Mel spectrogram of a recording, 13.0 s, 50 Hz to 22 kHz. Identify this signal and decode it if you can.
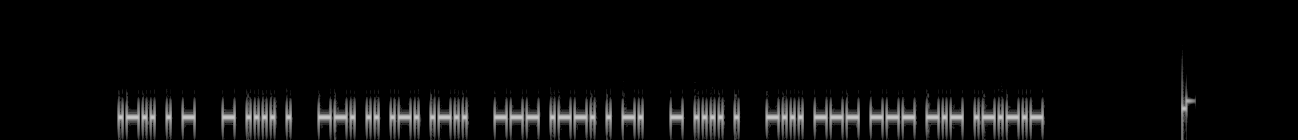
Morse code, heard as a keyed tone, about 30 wpm, 700 Hz. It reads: LET THE GIRL OPEN THE BOOK.
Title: Sentences from Top 1000 Words - Review Part 1 - 30wpm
